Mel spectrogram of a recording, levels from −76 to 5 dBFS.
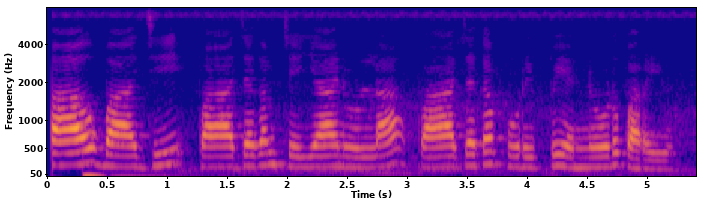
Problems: low volume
